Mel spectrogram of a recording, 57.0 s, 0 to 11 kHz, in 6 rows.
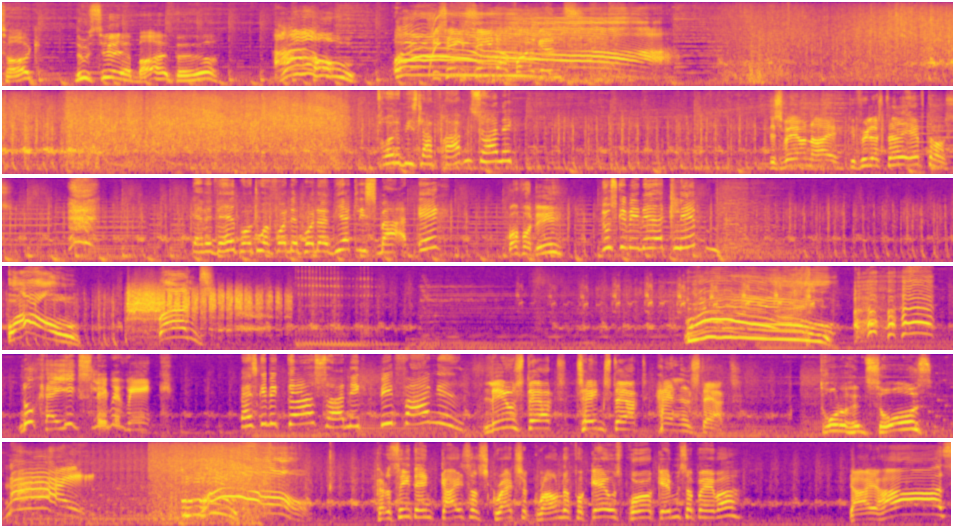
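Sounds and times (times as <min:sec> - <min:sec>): cartoon rushing whoosh: 0:49.1 - 0:51.6.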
